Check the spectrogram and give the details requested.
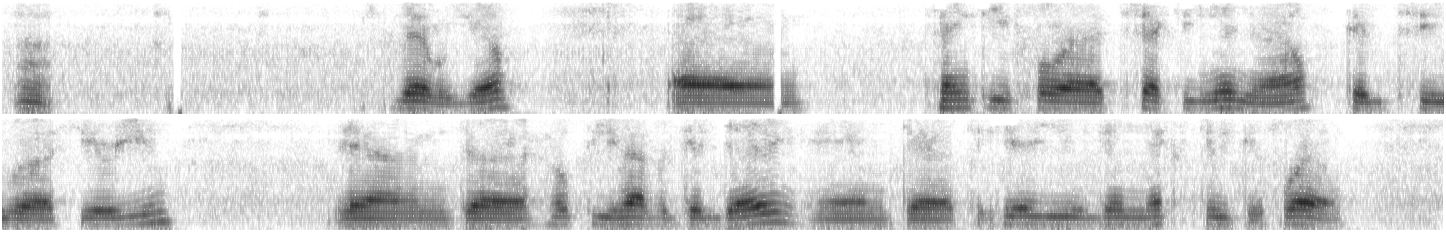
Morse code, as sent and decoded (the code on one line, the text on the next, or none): none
